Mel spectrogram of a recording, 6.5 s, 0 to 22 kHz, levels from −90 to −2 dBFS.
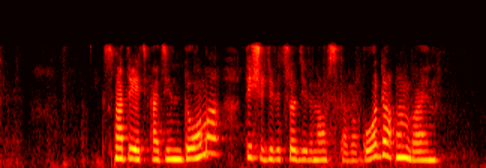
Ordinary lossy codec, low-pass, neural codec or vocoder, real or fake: Opus, 16 kbps; 7.2 kHz; none; real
